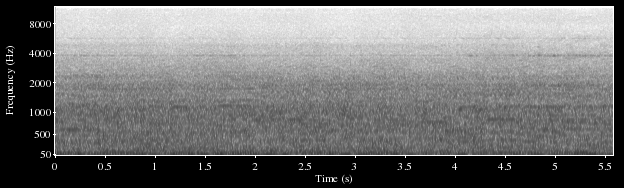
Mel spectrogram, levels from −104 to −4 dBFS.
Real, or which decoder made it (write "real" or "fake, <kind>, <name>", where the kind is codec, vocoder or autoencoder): fake, codec, SNAC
